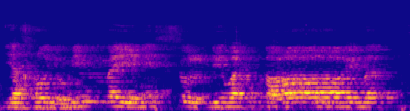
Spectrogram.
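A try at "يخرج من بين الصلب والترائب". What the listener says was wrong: Jangan toro. Wat taro tanya tipis. Kemudian taruhnya tanya tipiskan rohnya tebal.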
